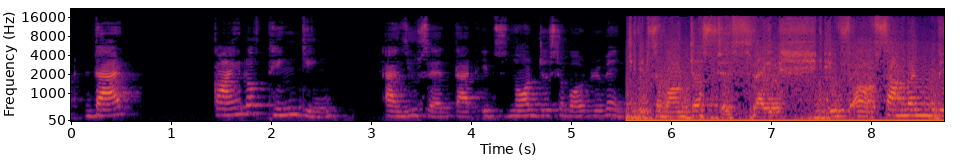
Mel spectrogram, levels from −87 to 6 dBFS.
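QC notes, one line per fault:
5.55 to 8.74 s, stuck bit: right after "it's not just about" the speech picks up distortion and stays that way to the end. It sounds like one data bit is locked, likely from a broken data line or converter, so roughly half the samples are shoved off by that bit's weight in a pattern that follows the waveform. Quiet stretches in there fill with a noise floor instead of going silent.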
